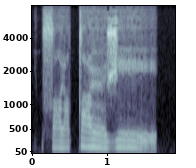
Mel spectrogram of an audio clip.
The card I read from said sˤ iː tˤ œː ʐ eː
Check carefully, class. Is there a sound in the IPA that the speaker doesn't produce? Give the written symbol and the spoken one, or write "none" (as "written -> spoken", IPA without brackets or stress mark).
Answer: ʐ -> ʒ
